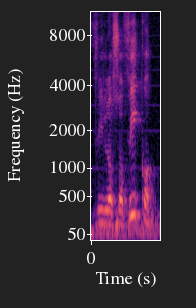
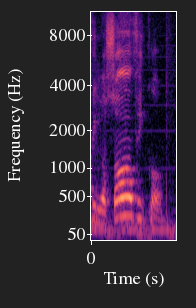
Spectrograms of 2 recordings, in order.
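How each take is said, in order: First: The stress falls on the syllable fi. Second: The stress falls on the syllable so. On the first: The speaker calls it wrong. "Si no le pongo acento, entonces diría filosófico" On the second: The speaker calls it right. "es una palabra esdrújula"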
